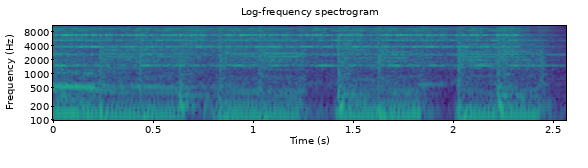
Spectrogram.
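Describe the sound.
A school bell rings in a classroom as a loud electronic ringing in a fast, regular pulse. Bright tones repeat about every half second throughout, with no voices.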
